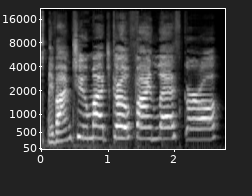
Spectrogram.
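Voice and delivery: loud, high, slow sassy retort; sassy comeback. Acted. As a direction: deliver it like a confident clapback.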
